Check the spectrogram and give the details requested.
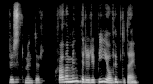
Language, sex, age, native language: Icelandic, female, 30-39, Icelandic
